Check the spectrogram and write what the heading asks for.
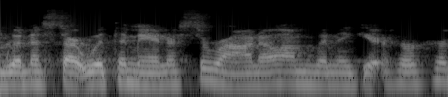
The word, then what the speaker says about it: Serrano: up Jake Paul uh Jake Paul uh Amanda sariani did I say her name right Toronto Serrano Amanda Serrano he supports her in a major way do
